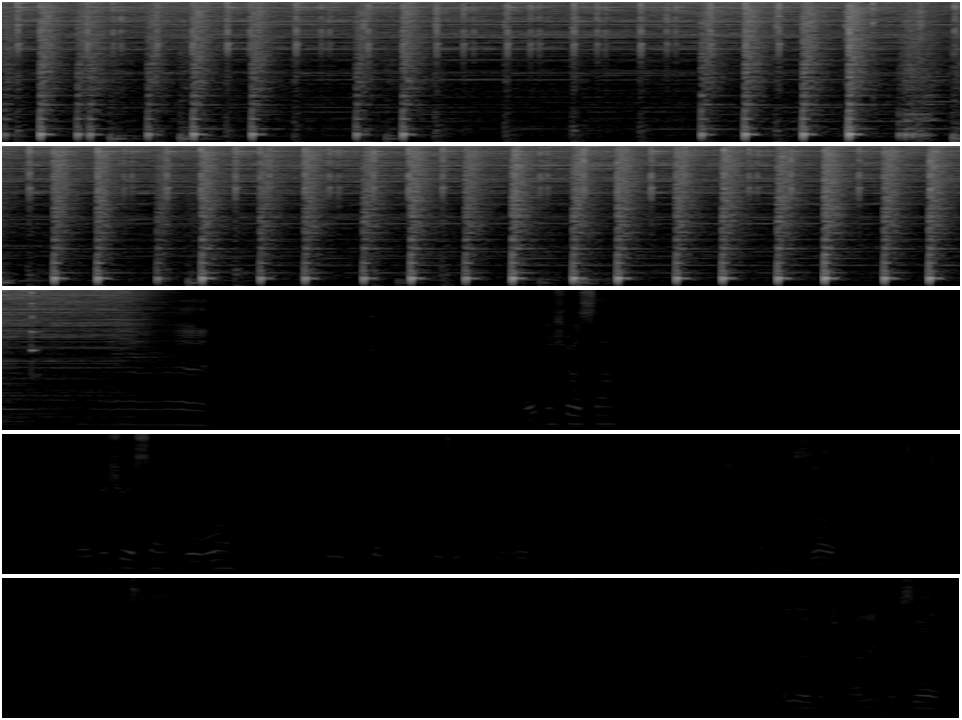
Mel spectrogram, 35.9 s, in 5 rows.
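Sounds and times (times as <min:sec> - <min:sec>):
snare drum: 0:00.0 - 0:15.3.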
